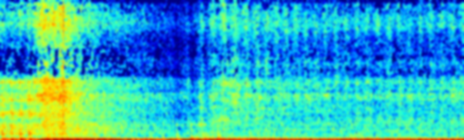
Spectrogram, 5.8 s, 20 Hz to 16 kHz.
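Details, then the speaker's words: 1989 BMW E30 325is, next day after JB Weld exhaust patch, fresh gas, injector cleaner and new air filter: loud raw deep rumble on rev settling to a blatty unmuffled idle; less bad than before, but exhaust still leaking at bottom of header. "So, so it doesn't sound quite as bad. We definitely still have a leak down by the bottom of the header."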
